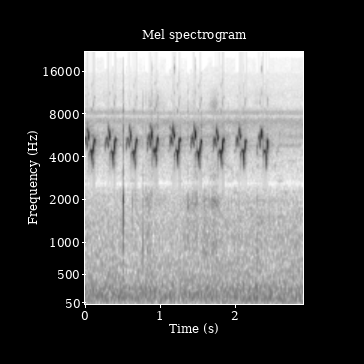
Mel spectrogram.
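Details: Ashy prinia (Prinia socialis) calling in a steady run of about nine high, slurred notes, evenly repeated several times per second.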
